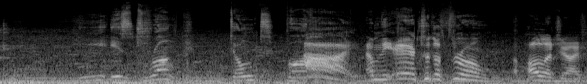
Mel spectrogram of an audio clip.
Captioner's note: groaning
